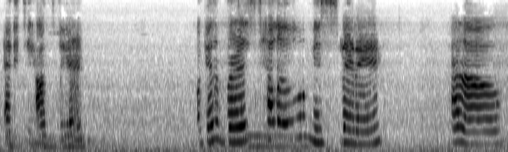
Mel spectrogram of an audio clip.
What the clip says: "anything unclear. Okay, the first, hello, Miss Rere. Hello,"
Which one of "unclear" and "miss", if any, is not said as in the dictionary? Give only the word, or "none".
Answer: unclear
